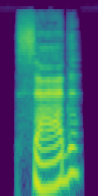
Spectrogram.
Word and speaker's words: sad: Ainsi dans glad, sad, on entend le D comme dans le français salade.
